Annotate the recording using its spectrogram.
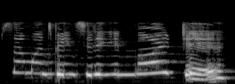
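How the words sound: It is a high, small, squeaky voice.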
